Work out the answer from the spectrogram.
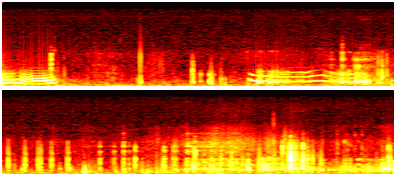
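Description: Loud gurgling and squeaky tonal rumbles from the belly, then a bubbling stretch: stomach rumbling, here from an upset stomach after eating.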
